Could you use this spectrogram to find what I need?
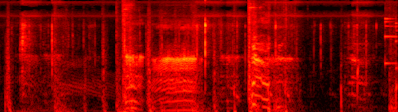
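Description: Sword blows land with sharp thuds.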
